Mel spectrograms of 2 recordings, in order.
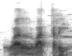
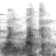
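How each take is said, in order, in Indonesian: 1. Kata ini tersambung dengan r yang tipis dan ringan. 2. Kata ini berhenti dengan r yang tebal dan penuh. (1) "Ro tarkik kalau dibaca sambung" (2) "ro tafkhim kalau dibaca waqaf"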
